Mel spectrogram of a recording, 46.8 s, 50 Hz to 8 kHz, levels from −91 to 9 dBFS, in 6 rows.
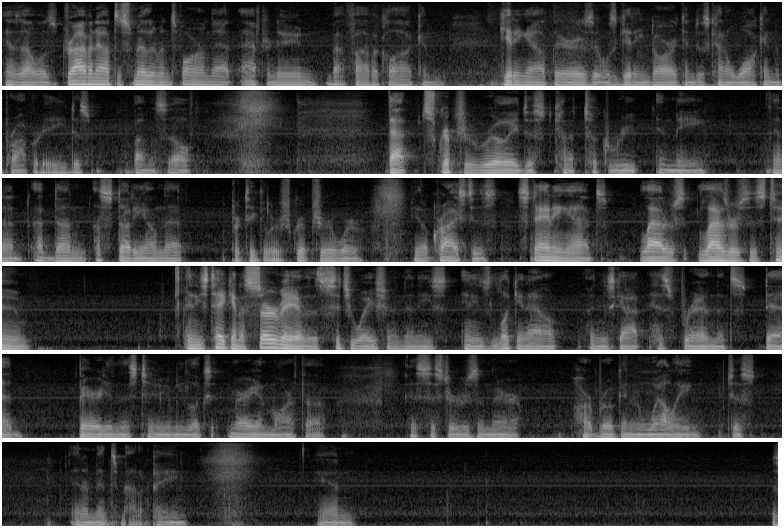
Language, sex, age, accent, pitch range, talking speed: English, male, 40-59, American, 90-105 Hz, 140 wpm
